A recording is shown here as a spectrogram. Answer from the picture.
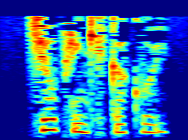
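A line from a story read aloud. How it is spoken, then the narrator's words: Tender. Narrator (Russian): ласково сказал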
